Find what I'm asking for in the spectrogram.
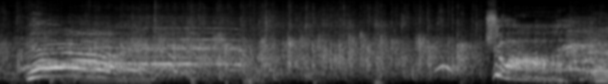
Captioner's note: audience claps and cheers; grunts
